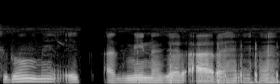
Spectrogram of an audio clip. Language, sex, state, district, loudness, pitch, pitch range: Hindi, male, Bihar, Kaimur, -19 LUFS, 95 Hz, 90-115 Hz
